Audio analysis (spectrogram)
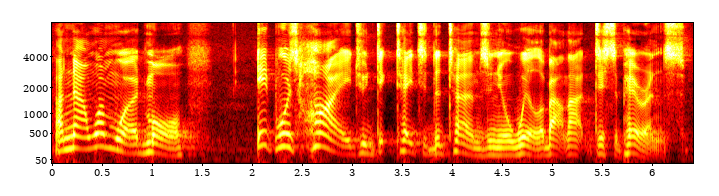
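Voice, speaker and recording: A man's voice: mid-range voice, very animated, measured pace, pushed and bright, full character voice. A man voicing a grave, probing lawyer who questions a friend directly, in a dramatic book reading. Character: grave, probing male lawyer, loyal but suspicious friend. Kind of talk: dramatic audiobook character reading.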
